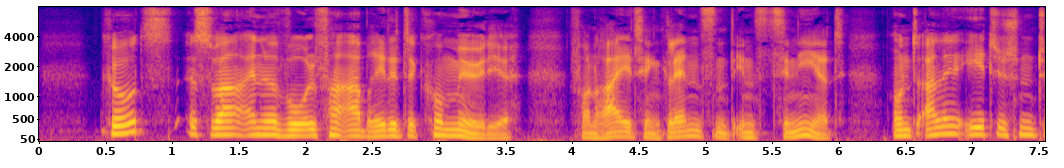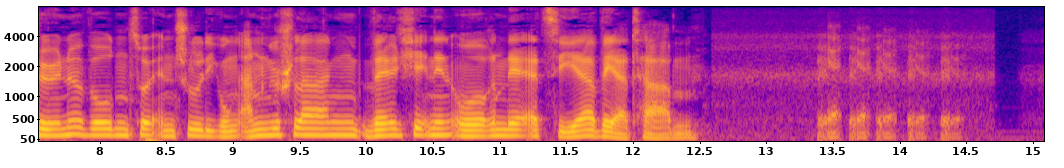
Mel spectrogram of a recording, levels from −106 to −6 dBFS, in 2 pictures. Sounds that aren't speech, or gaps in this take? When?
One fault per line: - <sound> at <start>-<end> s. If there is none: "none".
- laugh at 13.4-14.5 s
